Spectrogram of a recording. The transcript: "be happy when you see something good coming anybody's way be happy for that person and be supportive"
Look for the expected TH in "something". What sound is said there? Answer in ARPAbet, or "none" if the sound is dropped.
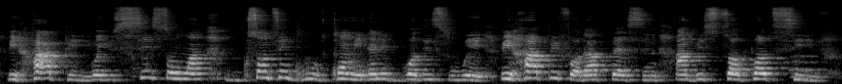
T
